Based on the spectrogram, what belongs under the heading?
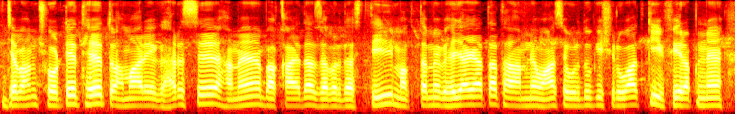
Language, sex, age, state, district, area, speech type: Urdu, male, 45-60, Uttar Pradesh, Aligarh, rural, spontaneous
